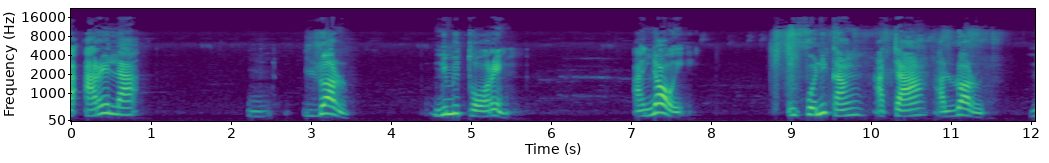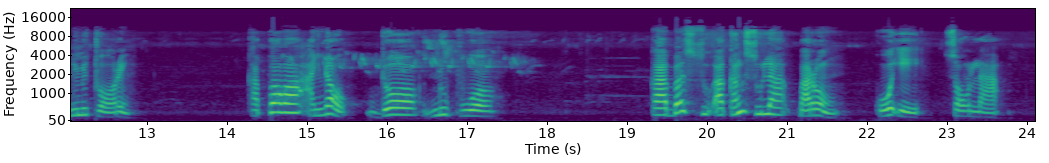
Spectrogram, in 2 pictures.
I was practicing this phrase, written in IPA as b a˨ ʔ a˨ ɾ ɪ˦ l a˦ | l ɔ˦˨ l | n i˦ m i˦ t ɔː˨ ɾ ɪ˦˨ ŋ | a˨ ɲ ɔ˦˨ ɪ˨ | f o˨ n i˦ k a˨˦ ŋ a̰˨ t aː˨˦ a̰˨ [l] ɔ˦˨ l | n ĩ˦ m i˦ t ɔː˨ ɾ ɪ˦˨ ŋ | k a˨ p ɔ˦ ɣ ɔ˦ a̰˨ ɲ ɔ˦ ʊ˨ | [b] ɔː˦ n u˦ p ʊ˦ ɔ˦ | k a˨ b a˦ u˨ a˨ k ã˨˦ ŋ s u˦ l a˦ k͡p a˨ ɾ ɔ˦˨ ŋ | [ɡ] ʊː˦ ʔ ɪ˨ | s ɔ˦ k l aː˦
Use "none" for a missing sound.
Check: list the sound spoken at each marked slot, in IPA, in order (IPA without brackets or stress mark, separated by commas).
l, d, k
